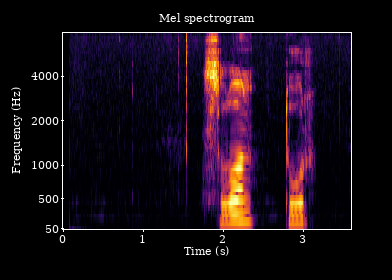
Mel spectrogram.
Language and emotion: Russian, neutral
